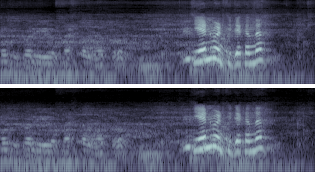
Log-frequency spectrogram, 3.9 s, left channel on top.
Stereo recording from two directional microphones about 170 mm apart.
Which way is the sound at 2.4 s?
Centre (ahead or behind).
